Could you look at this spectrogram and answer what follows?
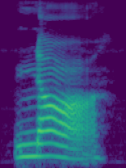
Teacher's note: GNAW, but we don't hear the G. So GN together make the N sound.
